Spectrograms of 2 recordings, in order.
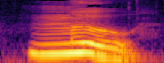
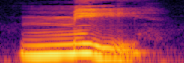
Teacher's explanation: Do you feel how your lips go forward on the moo and your lips retract slightly on me?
